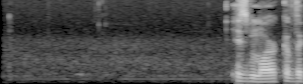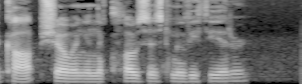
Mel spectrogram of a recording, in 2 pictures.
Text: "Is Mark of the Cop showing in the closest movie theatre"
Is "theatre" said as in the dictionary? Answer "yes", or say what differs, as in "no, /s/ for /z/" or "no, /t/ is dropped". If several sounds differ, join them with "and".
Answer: yes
